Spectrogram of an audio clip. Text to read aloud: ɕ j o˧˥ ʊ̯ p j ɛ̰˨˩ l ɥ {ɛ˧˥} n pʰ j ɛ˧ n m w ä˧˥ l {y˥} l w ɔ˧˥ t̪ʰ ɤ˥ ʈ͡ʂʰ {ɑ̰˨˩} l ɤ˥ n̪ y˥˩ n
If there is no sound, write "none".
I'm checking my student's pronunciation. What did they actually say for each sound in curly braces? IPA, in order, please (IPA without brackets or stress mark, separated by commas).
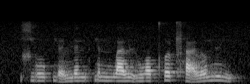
ɛ˧˥, y̰˨˩, ä̰˨˩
